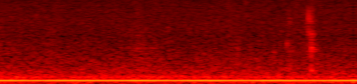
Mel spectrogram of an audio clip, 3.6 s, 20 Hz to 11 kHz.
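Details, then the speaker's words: 52-inch Hampton Bay Cameron II Plus ceiling fan, made 12/1999, with a bad capacitor. A loud steady low hum while the motor turns slowly on high; the hum goes away on low speed. "unfortunately i found a weakling in the cameron clan because this one has a bad capacitor and it hums really badly because of that it's not going to perform like it should"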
